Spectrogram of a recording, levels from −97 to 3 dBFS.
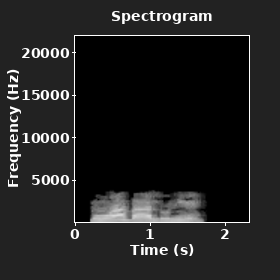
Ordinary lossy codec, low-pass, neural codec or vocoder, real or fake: MP3, 16 kbps; 3.6 kHz; none; real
